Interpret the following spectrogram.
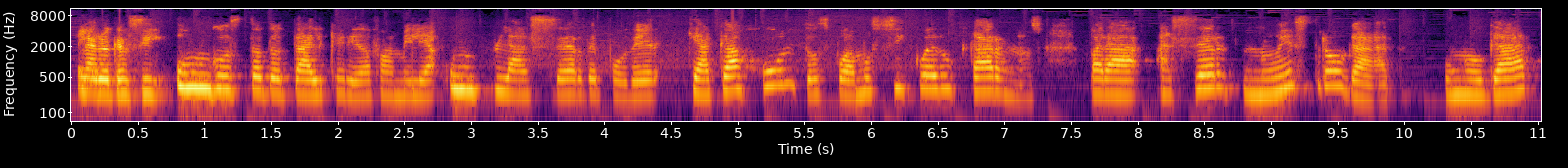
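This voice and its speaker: A woman's voice: on the high side, breathy edge, dry recording, dull audio. A woman psychologist explaining parenting on a radio show, acting out what a parent might say. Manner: explanatory, acts out parent's lines. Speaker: psychologist guest. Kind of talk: radio interview advice.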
